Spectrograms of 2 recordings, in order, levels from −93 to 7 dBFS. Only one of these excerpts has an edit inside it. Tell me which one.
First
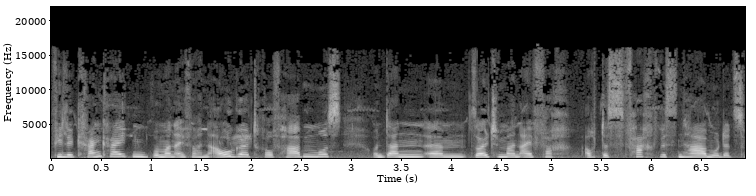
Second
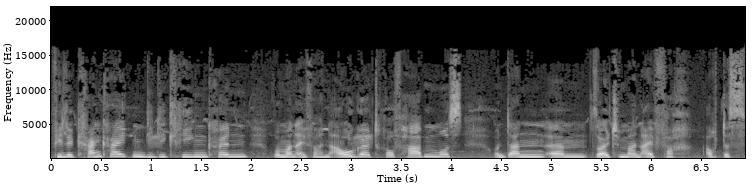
first; 1 cut; at 1.0 s

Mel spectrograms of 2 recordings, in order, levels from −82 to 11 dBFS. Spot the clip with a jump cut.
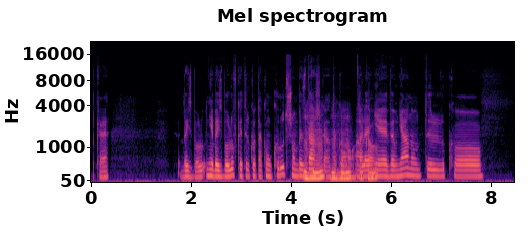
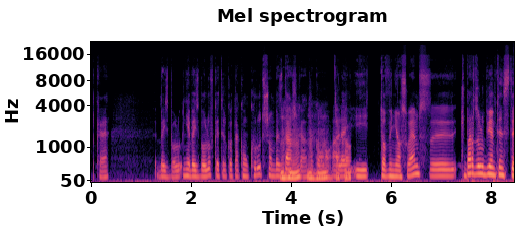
second; 3 cuts; at 1.2 s, 5.2 s, 7.4 s

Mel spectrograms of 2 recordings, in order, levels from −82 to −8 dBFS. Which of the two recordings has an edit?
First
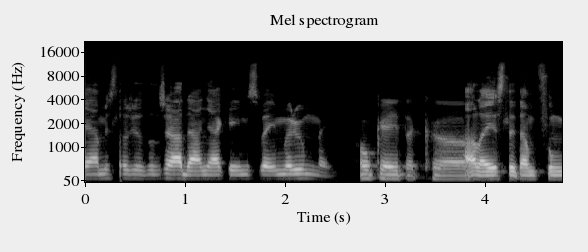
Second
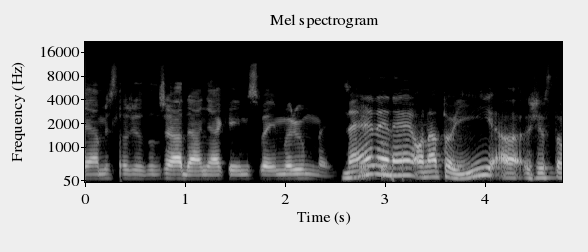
first; 1 cut; at 2.5 s

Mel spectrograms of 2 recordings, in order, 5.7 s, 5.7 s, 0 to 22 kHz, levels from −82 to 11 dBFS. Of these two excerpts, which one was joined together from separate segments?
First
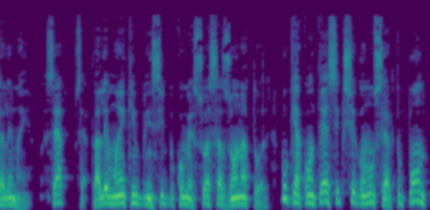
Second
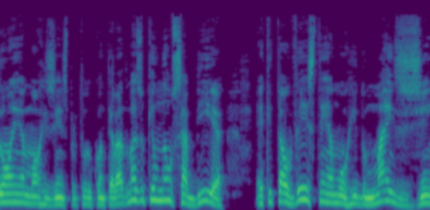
first; 1 cut; at 3.7 s

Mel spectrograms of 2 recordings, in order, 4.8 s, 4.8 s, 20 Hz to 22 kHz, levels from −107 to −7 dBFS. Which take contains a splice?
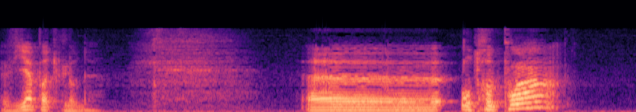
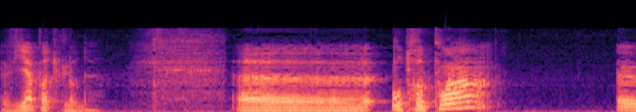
second; 1 cut; at 1.7 s

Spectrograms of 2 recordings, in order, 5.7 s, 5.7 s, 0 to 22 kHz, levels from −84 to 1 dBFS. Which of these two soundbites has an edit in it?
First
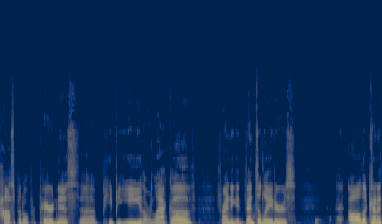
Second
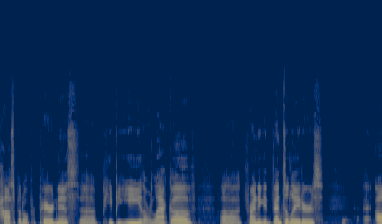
first; 1 cut; at 3.2 s

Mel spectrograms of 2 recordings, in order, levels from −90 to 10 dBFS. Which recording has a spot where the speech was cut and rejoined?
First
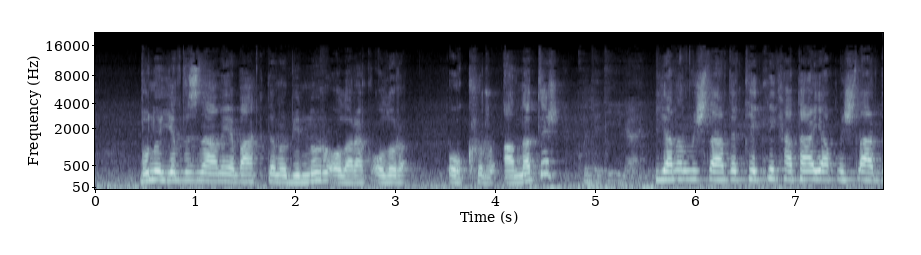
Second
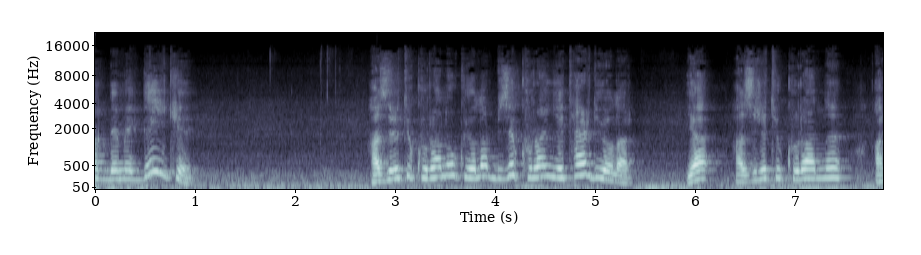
first; 2 cuts; at 3.5 s, 5.6 s

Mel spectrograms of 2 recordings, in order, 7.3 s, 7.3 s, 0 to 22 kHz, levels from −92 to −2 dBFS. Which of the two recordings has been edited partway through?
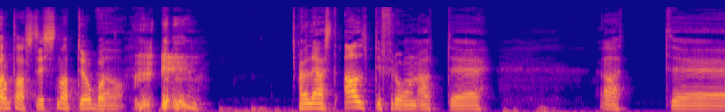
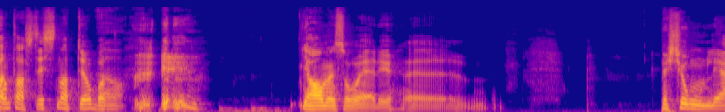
second; 1 cut; at 2.9 s

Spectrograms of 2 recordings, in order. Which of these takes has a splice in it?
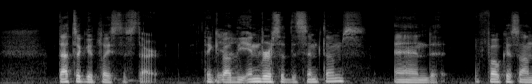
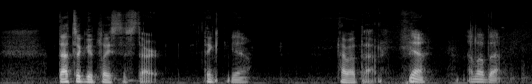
second; 1 cut; at 2.2 s

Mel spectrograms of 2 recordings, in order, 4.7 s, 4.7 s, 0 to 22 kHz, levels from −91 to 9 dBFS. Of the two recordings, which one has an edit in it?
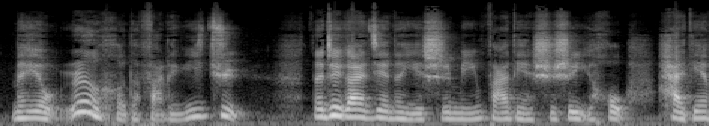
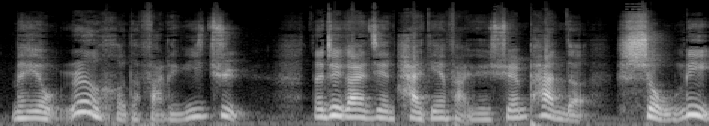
second; 1 cut; at 2.6 s

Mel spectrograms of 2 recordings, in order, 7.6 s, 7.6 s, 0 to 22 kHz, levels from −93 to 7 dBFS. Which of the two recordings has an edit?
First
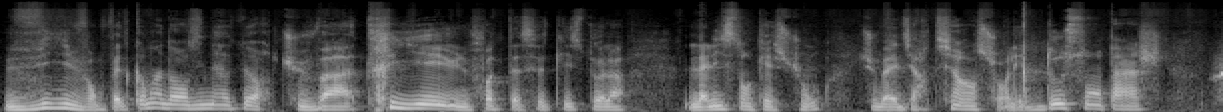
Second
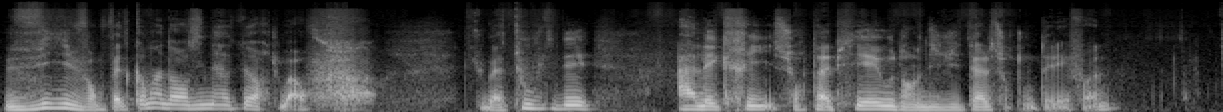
first; 1 cut; at 1.7 s

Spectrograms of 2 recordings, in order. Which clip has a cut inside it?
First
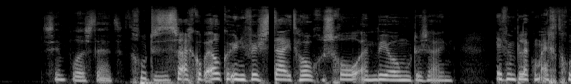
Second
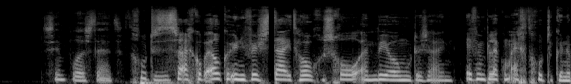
second; 1 cut; at 4.6 s

